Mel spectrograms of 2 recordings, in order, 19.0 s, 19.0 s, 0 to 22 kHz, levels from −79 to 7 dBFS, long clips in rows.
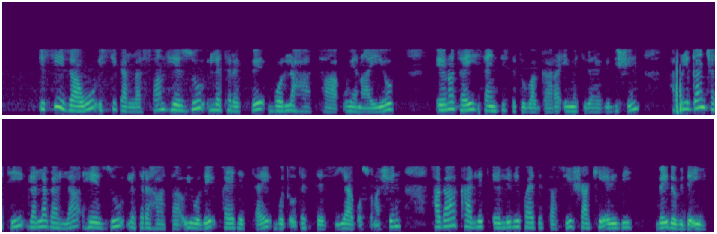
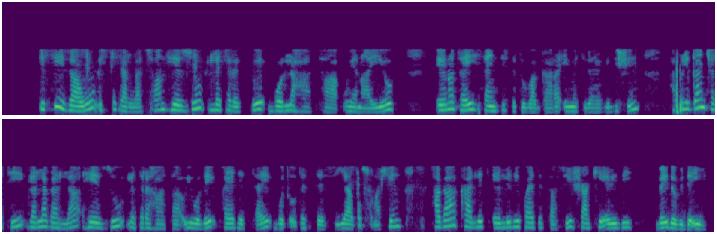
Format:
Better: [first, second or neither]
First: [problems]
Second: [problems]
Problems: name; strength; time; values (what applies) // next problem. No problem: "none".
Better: first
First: none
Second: noise reduction (neural mask model Resemble Enhance denoiser)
